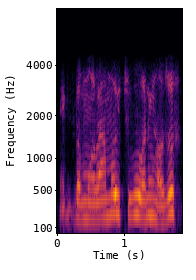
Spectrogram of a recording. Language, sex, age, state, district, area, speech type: Nepali, male, 18-30, West Bengal, Kalimpong, rural, conversation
